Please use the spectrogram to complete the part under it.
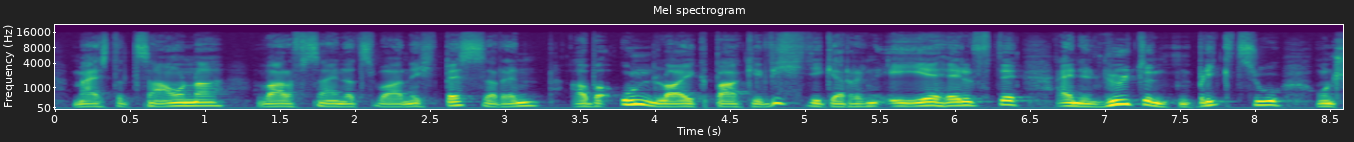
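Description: A man narrating an audiobook in a lively, expressive storytelling manner. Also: mid-range voice. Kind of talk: scripted narration.

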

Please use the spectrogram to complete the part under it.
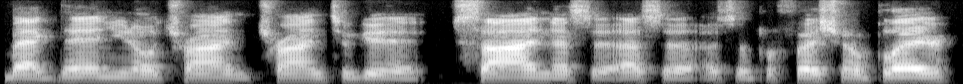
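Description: A young man speaking English with a Dominican Spanish accent, a baseball coach answering an interviewer over a webcam. He talks earnestly at a middle pitch, often restarting phrases and filling with "you know". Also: level tone, moderate pace, fairly bright tone, smooth. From Dominican Republic. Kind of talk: video call interview. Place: indoor room. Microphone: webcam on video call.

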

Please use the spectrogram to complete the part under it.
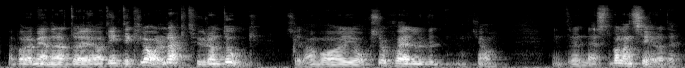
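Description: A man with a warm, mid-range voice that sounds close to everyday speech, recorded from a distance in a reverberant space. He's doing amateur audio drama as Erich, the older brother, a shipyard foreman turned party loyalist who earnestly and persuasively defends joining the party to his brother.

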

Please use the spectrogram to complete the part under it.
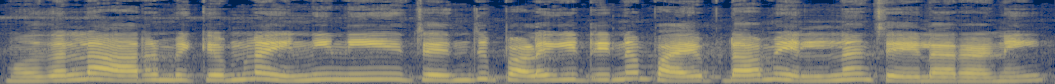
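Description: A man's voice: high voice, fairly even intonation, moderate pace, lightly acted. A man voicing a reassuring, caring husband in a cartoon, coaxing and chatty.

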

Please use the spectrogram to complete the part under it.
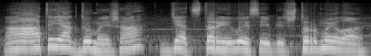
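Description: With soft music behind him, a man with a high voice talks at a moderate pace through his let's play of a horror game. He swears constantly, is easily spooked, and lets out yelps when startled.

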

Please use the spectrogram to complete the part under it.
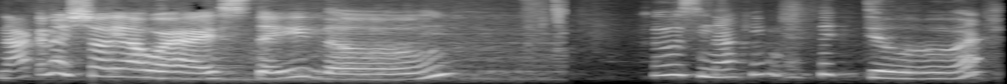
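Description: A young woman vlogging casually to her viewers from a hotel room and balcony, chatty and animated, filmed on a phone held at arm's length. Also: on the high side, unhurried, slight background noise. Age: young adult. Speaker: travel vlogger. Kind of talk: casual vlog to camera. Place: hotel room and balcony at night, outdoors by a city street. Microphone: handheld phone camera at arm's length.

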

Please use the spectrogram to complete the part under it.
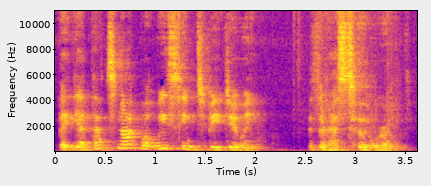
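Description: A woman pastor preaching a sermon to her congregation, conversational and teasing, with quick laughs in her asides. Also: on the low side, very animated, dark tone, far from the mic. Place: church sanctuary. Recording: echoey church room, voice a bit off-mic.

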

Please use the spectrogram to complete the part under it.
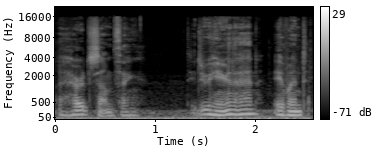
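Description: A man's voice: fairly low pitch, fairly quick, warm tone, slight background noise. A young man streaming a horror game live, jumpy and swearing, laughing at his own fright.

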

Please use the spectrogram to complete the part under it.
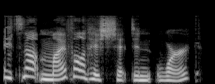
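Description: A woman doing a shrill, spiteful young woman. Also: sing-song, unhurried, no echo. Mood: sneering. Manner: shrill, screaming. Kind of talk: audiobook character voice.

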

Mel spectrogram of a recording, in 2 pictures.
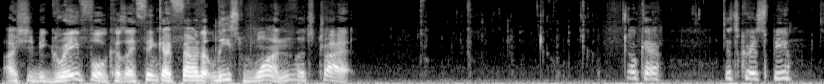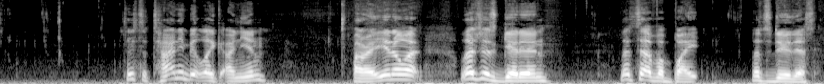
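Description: A man chatting casually while reviewing fast food in his car, animated and laughing often. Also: fairly high pitch, no room sound. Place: in a parked car.

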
